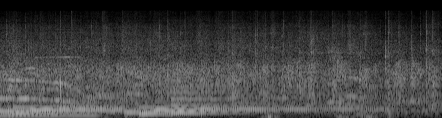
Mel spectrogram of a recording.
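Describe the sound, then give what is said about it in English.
Audience applause: many people clap steadily and loudly throughout, with sustained tones running underneath before the clapping fades slightly at the end. “Which deserves a round of applause, ladies and gentlemen.”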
